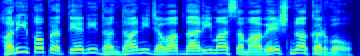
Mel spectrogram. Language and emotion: Gujarati, neutral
